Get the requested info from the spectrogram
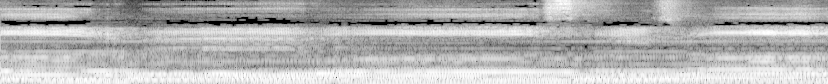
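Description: Electronic church organ playing a slow hymn harmonization in held, legato chords, with the bass notes changing about once a second.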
